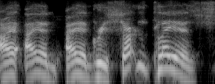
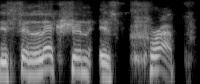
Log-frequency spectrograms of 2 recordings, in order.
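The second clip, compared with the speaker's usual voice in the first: ordinary talk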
